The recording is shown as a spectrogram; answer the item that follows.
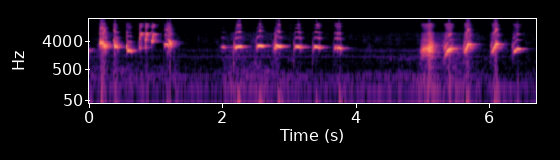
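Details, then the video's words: Lure song of a greater green leafbird to stir rival birds: three short bursts of quick, chirpy whistled notes separated by pauses, the middle phrase an even run of similar notes. "PANCINGAN CUCAK IJO GACOR CEPAT MEMANCING EMOSI LAWAN"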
